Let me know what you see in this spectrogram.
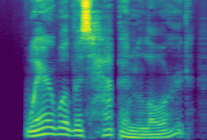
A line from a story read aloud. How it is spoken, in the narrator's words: the disciples asked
